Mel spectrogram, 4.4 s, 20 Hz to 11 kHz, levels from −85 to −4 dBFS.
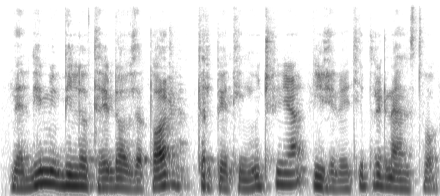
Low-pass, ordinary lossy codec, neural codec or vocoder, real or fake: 9.9 kHz; none; codec, 44.1 kHz, 3.4 kbps, Pupu-Codec; fake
